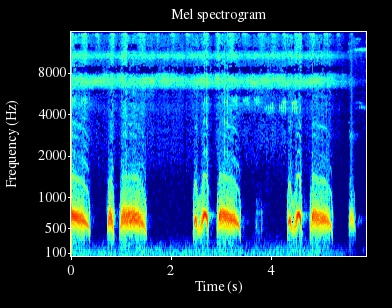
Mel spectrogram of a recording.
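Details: Spotted dove cooing, in a recording offered as a lure for hunting and trapping: low, mellow coo phrases, each a short note then a long sustained coo, repeated three times about every two seconds, with a quiet background.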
